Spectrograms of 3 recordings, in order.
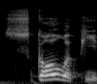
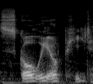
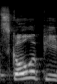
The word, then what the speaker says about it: Scolipede: So pulling up Pokemon Showdown right here, we're going to pull up Scolipede, and I think I used to be pronouncing it Scoliopede. It's not like it has scoliosis, right? But Scolipede is actually a really cool mon.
